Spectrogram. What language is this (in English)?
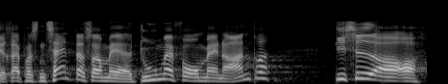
Danish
